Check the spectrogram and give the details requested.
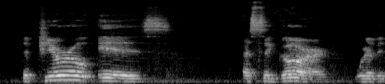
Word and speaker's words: puro: What is a puro?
